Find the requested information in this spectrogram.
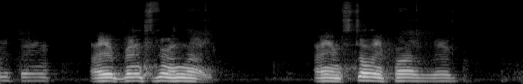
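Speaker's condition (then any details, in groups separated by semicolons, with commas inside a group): Duchenne muscular dystrophy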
